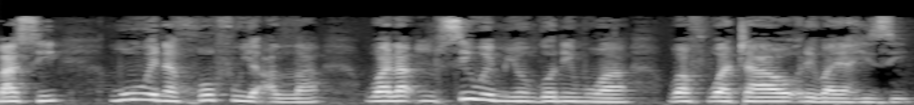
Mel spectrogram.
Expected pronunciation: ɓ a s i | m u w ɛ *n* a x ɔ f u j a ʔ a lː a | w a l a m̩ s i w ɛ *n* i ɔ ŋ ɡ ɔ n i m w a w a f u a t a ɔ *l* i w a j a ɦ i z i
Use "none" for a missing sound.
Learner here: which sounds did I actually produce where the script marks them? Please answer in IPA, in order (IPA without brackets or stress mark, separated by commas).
n, m, ɾ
